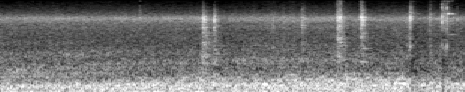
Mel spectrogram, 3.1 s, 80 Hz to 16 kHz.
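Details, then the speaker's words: Carrier 58MCA gas furnace after replacing the blower motor (GE 1/2 HP 115 V 1075 rpm), squirrel-cage blower wheel and run capacitor: steady, even airflow rush with a faint high whistle, no metal scraping or rubbing; normal, smooth blower operation. "I don't hear any metal wow that sounds really smooth"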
